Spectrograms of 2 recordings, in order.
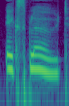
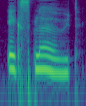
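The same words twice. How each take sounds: The two takes are said the same way.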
